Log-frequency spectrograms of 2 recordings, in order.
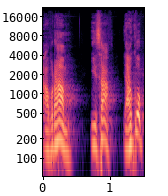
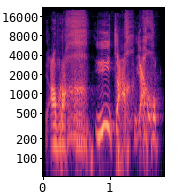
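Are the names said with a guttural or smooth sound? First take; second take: smooth; guttural. First: The names are said softly without throat sounds. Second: The names are said with harsh throat sounds. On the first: "우린 부드럽게 넘어가잖아요" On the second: "요 랍비들 발음하는 거 보면 ... 이렇게 해요"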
